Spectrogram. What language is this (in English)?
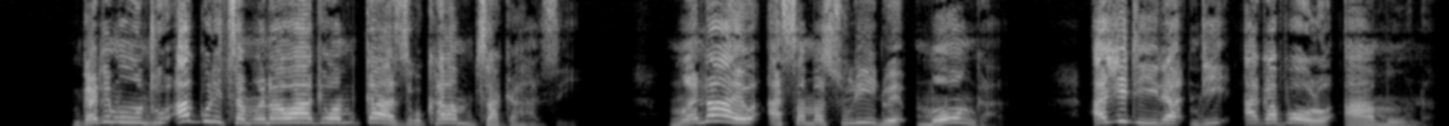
Nyanja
